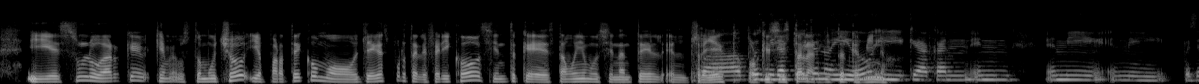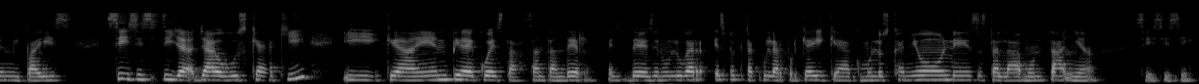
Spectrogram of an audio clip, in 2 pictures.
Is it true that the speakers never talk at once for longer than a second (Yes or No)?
No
